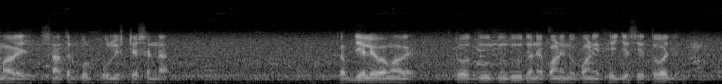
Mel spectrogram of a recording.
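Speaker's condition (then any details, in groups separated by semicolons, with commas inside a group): No condition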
